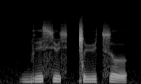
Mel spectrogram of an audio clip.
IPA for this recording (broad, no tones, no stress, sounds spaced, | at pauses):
b ɨ s ʉ s ǀ ʉ t͡s o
